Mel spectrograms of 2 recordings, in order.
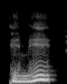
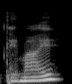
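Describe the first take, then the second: First: The word ends in a long ee sound. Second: The word ends in an ai sound. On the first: It is used to insult people. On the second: It is not vulgar.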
